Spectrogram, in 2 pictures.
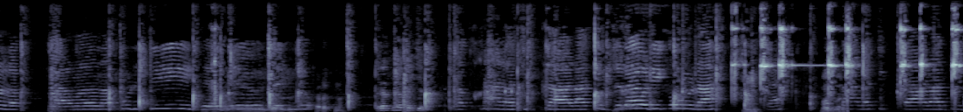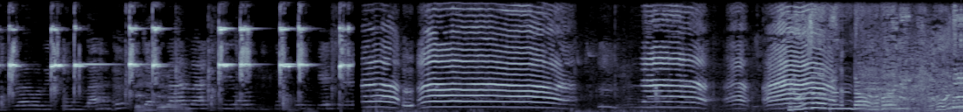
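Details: Baby's loud, high-pitched wailing cry in the final seconds, after group devotional singing with clapping during Ganesh visarjan; infant crying.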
